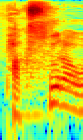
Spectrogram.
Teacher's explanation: 기억 받침 뒤에서 시옷이 된소리 난다라는 그 된소리 환경으로 그 된소리의 이유를 분명히 설명할 수 있기 때문에 이렇게 예사소리를 적어줘야 되는 거고요.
